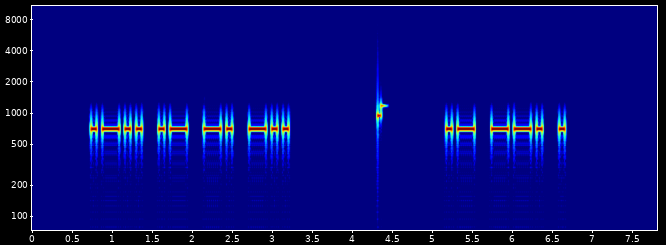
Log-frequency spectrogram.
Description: Morse code, heard as a keyed tone, about 17 wpm, 700 Hz. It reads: LAND AGE
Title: Sentences from Top 500 Words - New Word Drill - 17wpm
